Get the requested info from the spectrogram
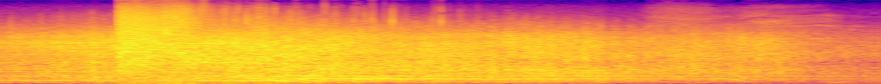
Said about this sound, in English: Who was in that car? Who fired the shot?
